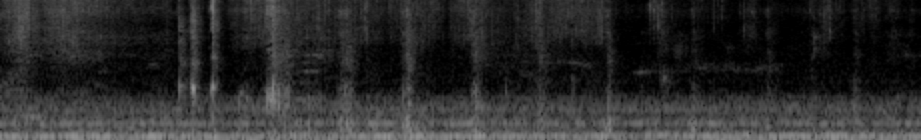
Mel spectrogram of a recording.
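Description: Close-up mouth sounds of someone chewing and crunching raw carrot, with a cluster of crisp crunches about one and a half to two seconds in and softer chewing after, over a steady low hum.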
